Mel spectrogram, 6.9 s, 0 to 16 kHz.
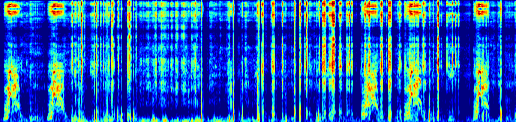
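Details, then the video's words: Jagdterrier holding a 250 lb boar at bay, recorded on a GoPro camera: scattered short harsh barks in small bursts, separated by stretches of rustling, scuffling and knocking noise. "Insane jagdterrier Otto baying a 250 lb boar"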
